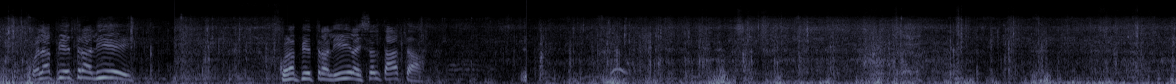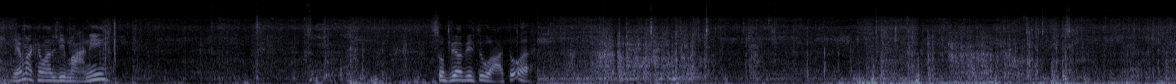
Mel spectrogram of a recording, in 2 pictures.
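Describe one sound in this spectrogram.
A mountain bike rattles and clatters over bumps.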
